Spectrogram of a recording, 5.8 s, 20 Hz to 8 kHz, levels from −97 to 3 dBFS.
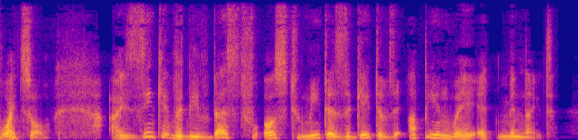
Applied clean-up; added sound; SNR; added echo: none; none; none; none.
